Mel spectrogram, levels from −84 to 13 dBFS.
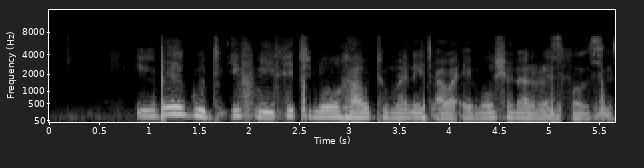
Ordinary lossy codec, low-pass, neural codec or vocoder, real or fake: none; 7.2 kHz; codec, 16 kHz, 2 kbps, FreqCodec, smaller model; fake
